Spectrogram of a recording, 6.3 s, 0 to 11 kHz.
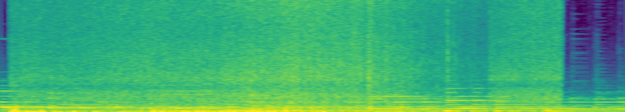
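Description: Loud rushing noise of a 4x4 on the move, heavy in rumble, over plucked-string background music. The noise starts suddenly and cuts off about half a second before the end, leaving the music alone.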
